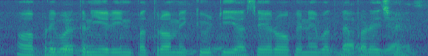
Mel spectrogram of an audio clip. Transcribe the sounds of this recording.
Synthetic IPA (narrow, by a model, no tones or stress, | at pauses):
ɔːɾpəɾɪʋəɾt̪əniəɾiːnpət̪ɾõmẽkjuʈiɛseɾoːknebəd̪lepəɽet͡ʃʰe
